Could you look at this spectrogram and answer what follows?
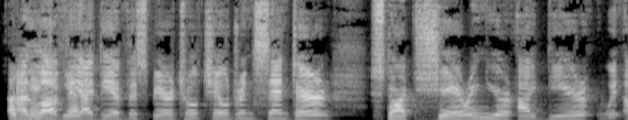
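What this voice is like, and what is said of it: New York accent. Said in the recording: “my New York accent just came in”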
